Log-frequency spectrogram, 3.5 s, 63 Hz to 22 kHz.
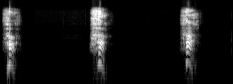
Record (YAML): exhalation_length: 3.5 s
exhalation_amplitude: 32767
exhalation_signal_mean_std_ratio: 0.26
survey_phase: beta (2021-08-13 to 2022-03-07)
age: 45-64
gender: Female
wearing_mask: 'No'
symptom_cough_any: true
symptom_runny_or_blocked_nose: true
symptom_headache: true
symptom_onset: 1 day
smoker_status: Never smoked
respiratory_condition_asthma: false
respiratory_condition_other: false
recruitment_source: Test and Trace
submission_delay: 1 day
covid_test_result: Positive
covid_test_method: RT-qPCR
covid_ct_value: 18.4
covid_ct_gene: ORF1ab gene
covid_ct_mean: 18.7
covid_viral_load: 730000 copies/ml
covid_viral_load_category: Low viral load (10K-1M copies/ml)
